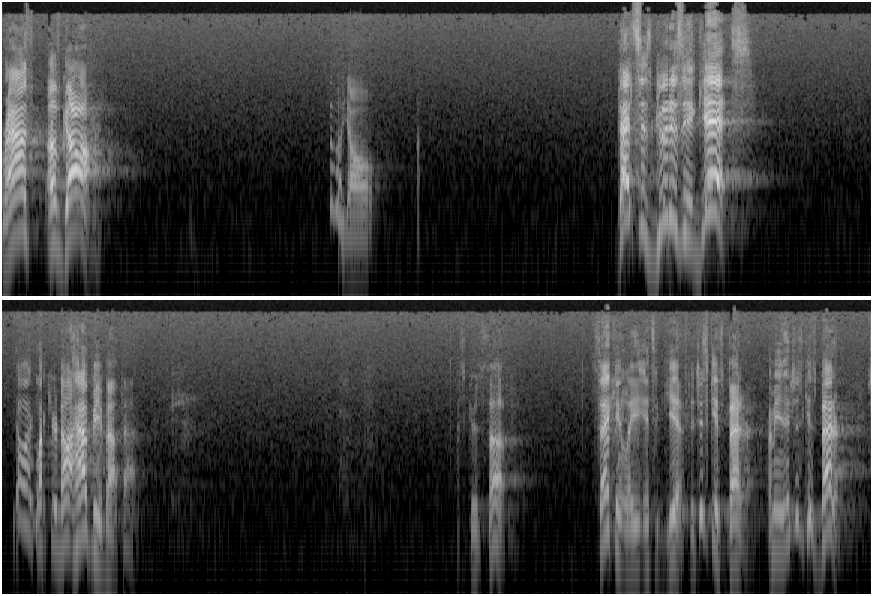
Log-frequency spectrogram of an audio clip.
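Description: A man speaks with animation through a microphone, in bursts with long pauses.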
